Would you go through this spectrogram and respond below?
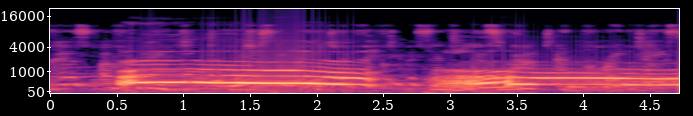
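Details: A Siberian Husky, Key, obsessed with cleaning-product adverts, howls along to the TV. Two brief howls: the first holds then sinks, and the second starts with a rough scoop up before settling on a steady tone.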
